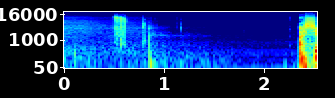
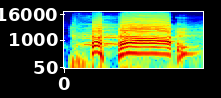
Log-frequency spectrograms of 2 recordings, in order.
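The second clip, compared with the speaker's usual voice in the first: loud laugh; 10 semitones higher, 8 dB louder than usual. Real, not acted. Laughs at own joke.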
